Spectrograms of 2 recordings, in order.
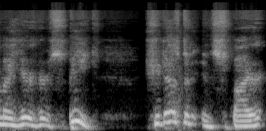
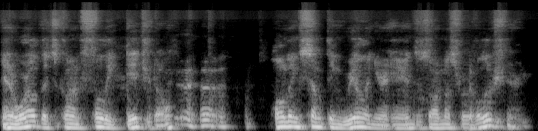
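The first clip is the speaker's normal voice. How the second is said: steady, lower-pitched sponsor read; 6 semitones lower than usual. Acted. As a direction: sell the magazine like a live radio spot. Host reads a magazine ad.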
